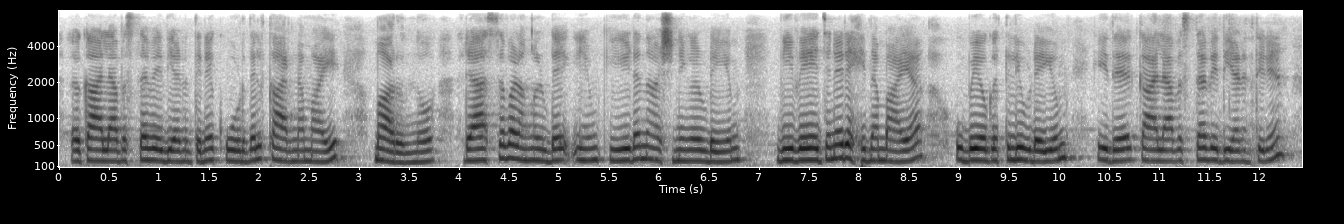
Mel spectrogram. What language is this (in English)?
Malayalam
